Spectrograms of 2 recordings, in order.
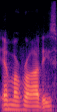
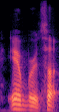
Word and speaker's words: Emirates: Some people pronounce it Emiratis, but I say Emirates. I hope that's right.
